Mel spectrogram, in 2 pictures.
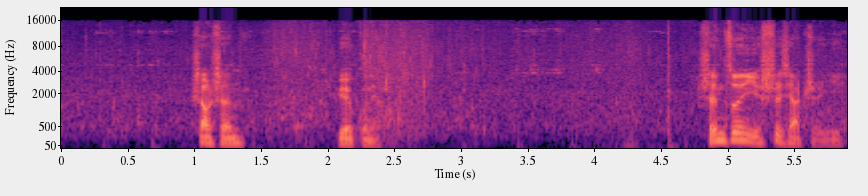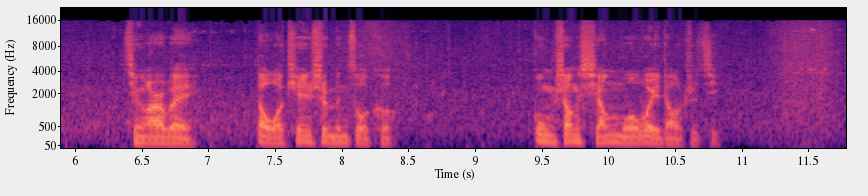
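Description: A young man speaks calmly and earnestly, close by.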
